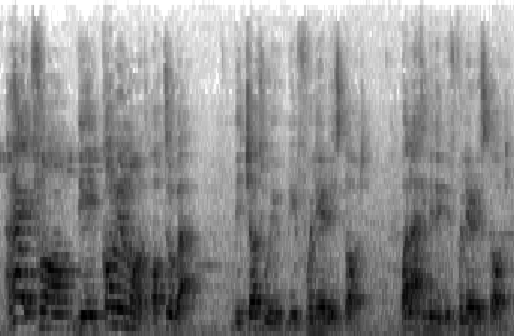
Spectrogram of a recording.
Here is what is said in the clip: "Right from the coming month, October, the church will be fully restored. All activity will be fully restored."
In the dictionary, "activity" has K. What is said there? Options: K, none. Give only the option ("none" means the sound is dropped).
none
